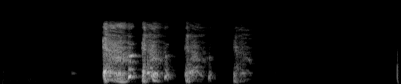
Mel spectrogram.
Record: {"cough_length": "4.0 s", "cough_amplitude": 16452, "cough_signal_mean_std_ratio": 0.33, "survey_phase": "beta (2021-08-13 to 2022-03-07)", "age": "18-44", "gender": "Female", "wearing_mask": "No", "symptom_cough_any": true, "symptom_runny_or_blocked_nose": true, "symptom_sore_throat": true, "symptom_fatigue": true, "symptom_change_to_sense_of_smell_or_taste": true, "symptom_onset": "2 days", "smoker_status": "Current smoker (11 or more cigarettes per day)", "respiratory_condition_asthma": false, "respiratory_condition_other": false, "recruitment_source": "Test and Trace", "submission_delay": "1 day", "covid_test_result": "Positive", "covid_test_method": "RT-qPCR", "covid_ct_value": 13.9, "covid_ct_gene": "ORF1ab gene"}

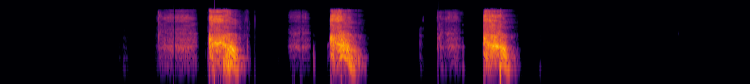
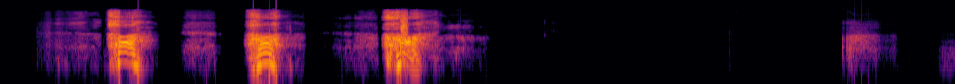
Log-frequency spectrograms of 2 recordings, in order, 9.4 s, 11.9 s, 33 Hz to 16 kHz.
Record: {"three_cough_length": "9.4 s", "three_cough_amplitude": 31465, "three_cough_signal_mean_std_ratio": 0.27, "exhalation_length": "11.9 s", "exhalation_amplitude": 30024, "exhalation_signal_mean_std_ratio": 0.28, "survey_phase": "beta (2021-08-13 to 2022-03-07)", "age": "65+", "gender": "Male", "wearing_mask": "Yes", "symptom_cough_any": true, "symptom_sore_throat": true, "symptom_abdominal_pain": true, "symptom_fever_high_temperature": true, "symptom_headache": true, "symptom_change_to_sense_of_smell_or_taste": true, "symptom_loss_of_taste": true, "symptom_onset": "4 days", "smoker_status": "Ex-smoker", "respiratory_condition_asthma": false, "respiratory_condition_other": false, "recruitment_source": "Test and Trace", "submission_delay": "2 days", "covid_test_result": "Positive", "covid_test_method": "RT-qPCR", "covid_ct_value": 15.3, "covid_ct_gene": "ORF1ab gene", "covid_ct_mean": 15.7, "covid_viral_load": "6900000 copies/ml", "covid_viral_load_category": "High viral load (>1M copies/ml)"}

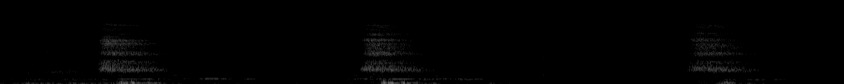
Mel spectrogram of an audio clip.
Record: {"exhalation_length": "8.4 s", "exhalation_amplitude": 543, "exhalation_signal_mean_std_ratio": 0.5, "survey_phase": "beta (2021-08-13 to 2022-03-07)", "age": "18-44", "gender": "Female", "wearing_mask": "No", "symptom_cough_any": true, "symptom_runny_or_blocked_nose": true, "symptom_sore_throat": true, "symptom_fatigue": true, "symptom_headache": true, "symptom_change_to_sense_of_smell_or_taste": true, "symptom_loss_of_taste": true, "symptom_onset": "2 days", "smoker_status": "Never smoked", "respiratory_condition_asthma": false, "respiratory_condition_other": false, "recruitment_source": "Test and Trace", "submission_delay": "2 days", "covid_test_result": "Positive", "covid_test_method": "RT-qPCR", "covid_ct_value": 15.4, "covid_ct_gene": "ORF1ab gene", "covid_ct_mean": 15.9, "covid_viral_load": "5900000 copies/ml", "covid_viral_load_category": "High viral load (>1M copies/ml)"}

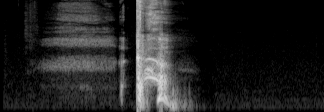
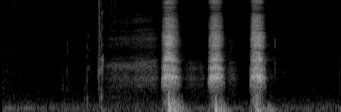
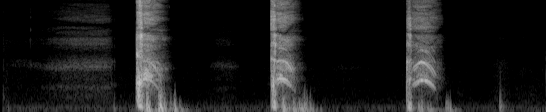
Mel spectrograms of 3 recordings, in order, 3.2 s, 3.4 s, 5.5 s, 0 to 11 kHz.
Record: {"cough_length": "3.2 s", "cough_amplitude": 32768, "cough_signal_mean_std_ratio": 0.25, "exhalation_length": "3.4 s", "exhalation_amplitude": 5753, "exhalation_signal_mean_std_ratio": 0.31, "three_cough_length": "5.5 s", "three_cough_amplitude": 26980, "three_cough_signal_mean_std_ratio": 0.29, "survey_phase": "beta (2021-08-13 to 2022-03-07)", "age": "18-44", "gender": "Female", "wearing_mask": "No", "symptom_none": true, "smoker_status": "Ex-smoker", "respiratory_condition_asthma": false, "respiratory_condition_other": false, "recruitment_source": "REACT", "submission_delay": "3 days", "covid_test_result": "Negative", "covid_test_method": "RT-qPCR"}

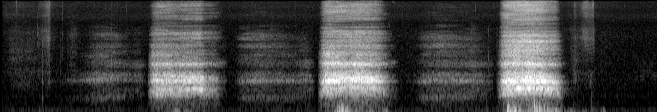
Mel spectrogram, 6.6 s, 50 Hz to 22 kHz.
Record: {"exhalation_length": "6.6 s", "exhalation_amplitude": 5027, "exhalation_signal_mean_std_ratio": 0.41, "survey_phase": "beta (2021-08-13 to 2022-03-07)", "age": "45-64", "gender": "Male", "wearing_mask": "No", "symptom_cough_any": true, "symptom_runny_or_blocked_nose": true, "symptom_fatigue": true, "symptom_fever_high_temperature": true, "symptom_headache": true, "symptom_change_to_sense_of_smell_or_taste": true, "smoker_status": "Never smoked", "respiratory_condition_asthma": false, "respiratory_condition_other": false, "recruitment_source": "Test and Trace", "submission_delay": "2 days", "covid_test_result": "Positive", "covid_test_method": "LFT"}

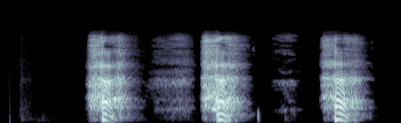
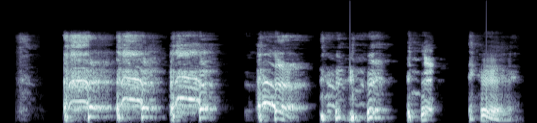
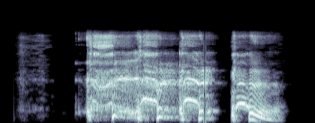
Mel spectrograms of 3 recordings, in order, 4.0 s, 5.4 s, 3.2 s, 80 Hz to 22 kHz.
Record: {"exhalation_length": "4.0 s", "exhalation_amplitude": 28145, "exhalation_signal_mean_std_ratio": 0.42, "three_cough_length": "5.4 s", "three_cough_amplitude": 32590, "three_cough_signal_mean_std_ratio": 0.66, "cough_length": "3.2 s", "cough_amplitude": 30145, "cough_signal_mean_std_ratio": 0.71, "survey_phase": "beta (2021-08-13 to 2022-03-07)", "age": "18-44", "gender": "Male", "wearing_mask": "No", "symptom_none": true, "smoker_status": "Current smoker (e-cigarettes or vapes only)", "respiratory_condition_asthma": false, "respiratory_condition_other": false, "recruitment_source": "REACT", "submission_delay": "0 days", "covid_test_result": "Negative", "covid_test_method": "RT-qPCR"}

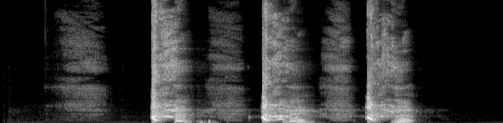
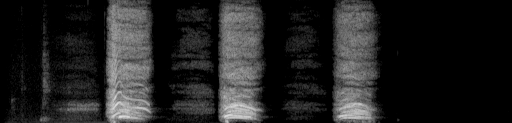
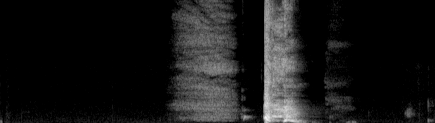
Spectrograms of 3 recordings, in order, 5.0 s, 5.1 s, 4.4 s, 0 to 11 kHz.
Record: {"three_cough_length": "5.0 s", "three_cough_amplitude": 32768, "three_cough_signal_mean_std_ratio": 0.38, "exhalation_length": "5.1 s", "exhalation_amplitude": 32140, "exhalation_signal_mean_std_ratio": 0.37, "cough_length": "4.4 s", "cough_amplitude": 32768, "cough_signal_mean_std_ratio": 0.22, "survey_phase": "beta (2021-08-13 to 2022-03-07)", "age": "45-64", "gender": "Male", "wearing_mask": "No", "symptom_none": true, "smoker_status": "Never smoked", "respiratory_condition_asthma": false, "respiratory_condition_other": false, "recruitment_source": "REACT", "submission_delay": "1 day", "covid_test_result": "Negative", "covid_test_method": "RT-qPCR", "influenza_a_test_result": "Negative", "influenza_b_test_result": "Negative"}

